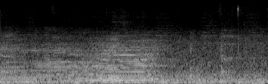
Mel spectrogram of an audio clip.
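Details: Cattle at a farm where bull calves are being bought to take to Sylhet, with calves kept in separate pens. A single steady, low, tonal moo of about one second swells in the middle, over constant background hum and murmur.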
